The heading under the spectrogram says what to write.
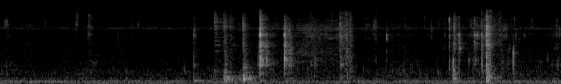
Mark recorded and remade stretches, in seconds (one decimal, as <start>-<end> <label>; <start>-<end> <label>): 0.0-1.7 remade; 1.7-2.4 recorded; 2.4-5.6 remade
